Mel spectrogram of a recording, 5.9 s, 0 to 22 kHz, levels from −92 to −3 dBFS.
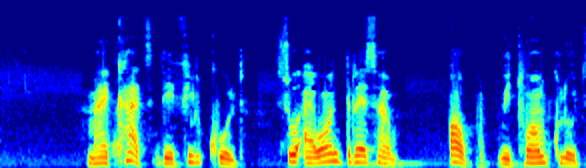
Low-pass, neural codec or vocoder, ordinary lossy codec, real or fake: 14.4 kHz; none; AAC, 48 kbps; real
